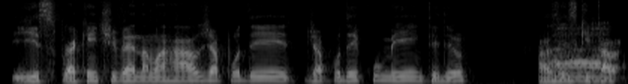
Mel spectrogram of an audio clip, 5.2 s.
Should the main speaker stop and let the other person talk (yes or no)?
yes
